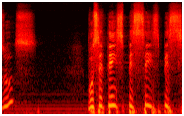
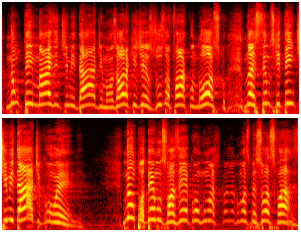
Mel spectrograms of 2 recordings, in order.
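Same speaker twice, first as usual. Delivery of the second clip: loud, high, fired-up sermon delivery; fervent, shouted pulpit exhortation; full-force preaching; 6 semitones higher, 10 dB louder than usual. Real, not acted. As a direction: hammer it out to the congregation.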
